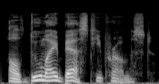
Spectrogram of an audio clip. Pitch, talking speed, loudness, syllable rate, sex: 140 Hz, 225 wpm, -16 LUFS, 5.8 syllables/s, female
